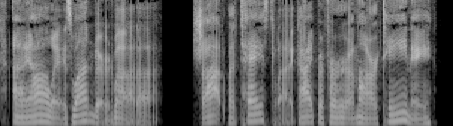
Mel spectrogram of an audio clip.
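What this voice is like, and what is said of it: Impression of Patricia. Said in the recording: “my Patricia impression”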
